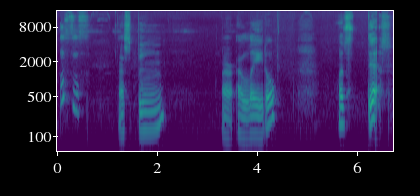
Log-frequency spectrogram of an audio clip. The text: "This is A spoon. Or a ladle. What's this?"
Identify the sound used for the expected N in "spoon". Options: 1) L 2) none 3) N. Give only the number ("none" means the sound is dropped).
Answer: 3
